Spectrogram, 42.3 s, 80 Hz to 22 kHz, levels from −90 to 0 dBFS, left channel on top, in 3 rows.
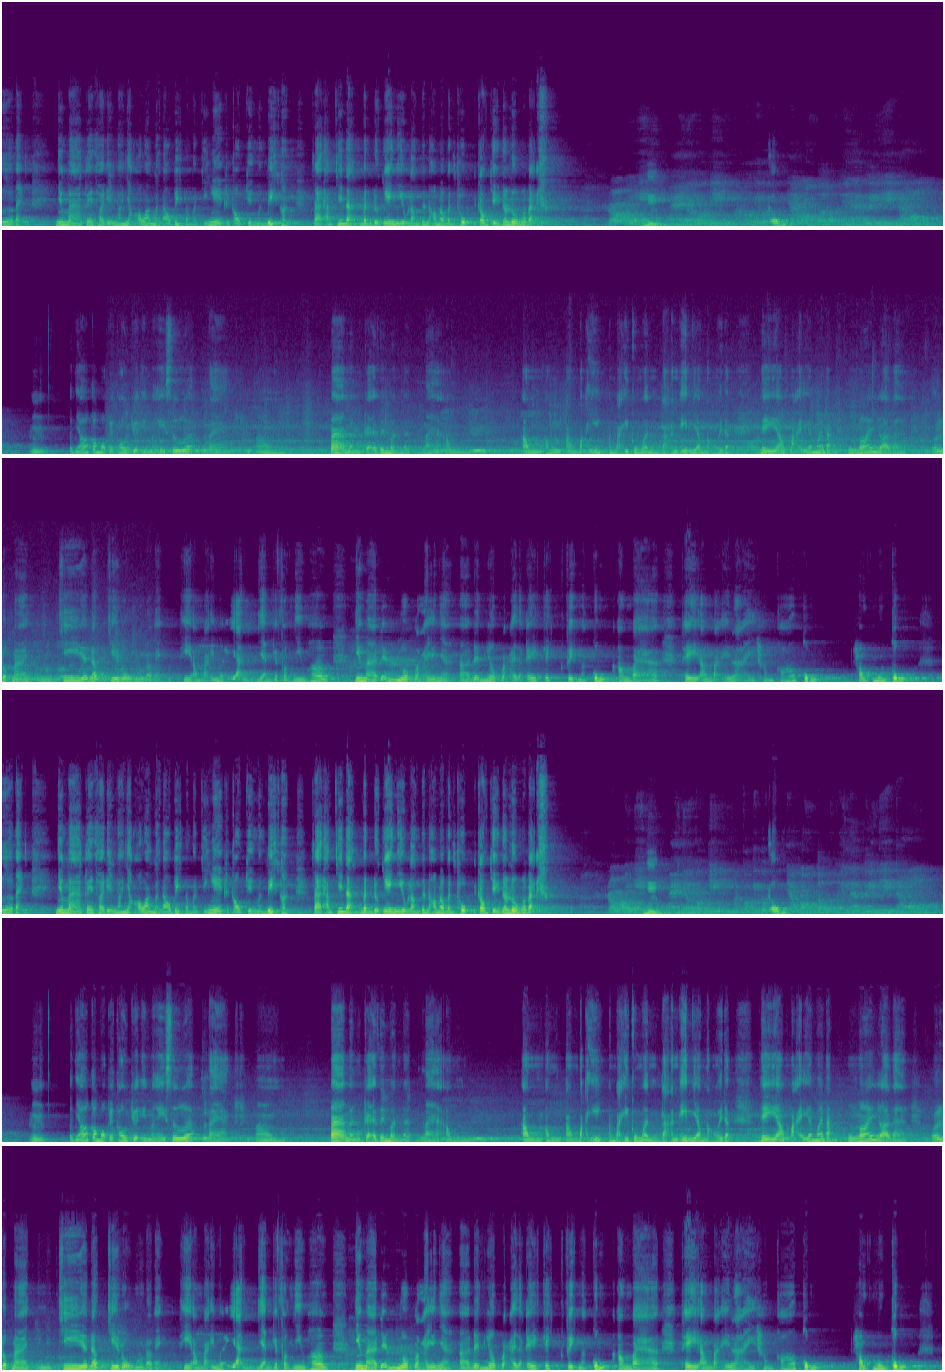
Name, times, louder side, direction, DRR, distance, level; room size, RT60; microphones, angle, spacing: voice 1, 0.0-8.2 9.6-9.9 11.5-11.8 14.5-14.8 15.1-17.5 17.9-18.4 19.0-21.3 21.9-40.5 41.0-41.8, right 3 dB, 25° right, 13 dB, 0.3 m, -26 dB
voice 2, 8.7-13.9 25.4-25.7 31.1-31.3 33.4-34.4, right 1 dB, 80° right, -8 dB, 4.1 m, -38 dB
sound 1, 15.7-30.6, left 2 dB, 50° left, 1.0 m, -38 dB
16.0 x 12.0 x 5.3 m, 2.6 s
head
